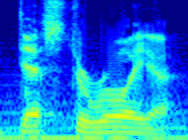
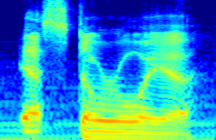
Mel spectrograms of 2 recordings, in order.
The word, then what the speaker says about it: Destoroyah: Hey, you gotta say it right. It's Destoroyah. Destoroyah.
